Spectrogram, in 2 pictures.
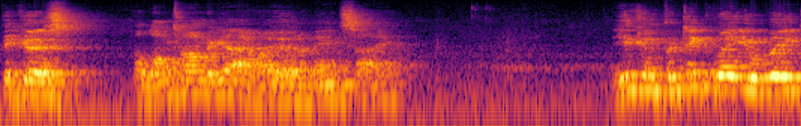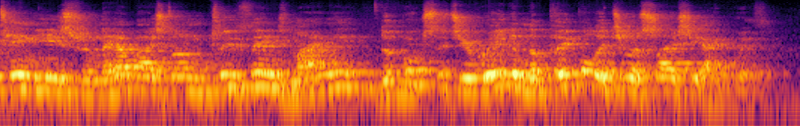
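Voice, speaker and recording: A man with a high voice speaks at a moderate pace with ordinary pitch variation, heard with audible room echo and noticeable background noise. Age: 60s. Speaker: public speaking club member. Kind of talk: speech.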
